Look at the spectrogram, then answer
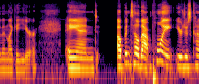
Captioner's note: none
